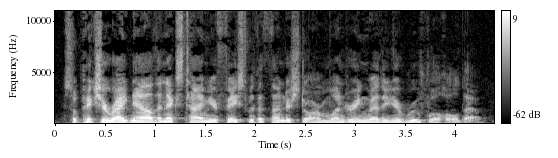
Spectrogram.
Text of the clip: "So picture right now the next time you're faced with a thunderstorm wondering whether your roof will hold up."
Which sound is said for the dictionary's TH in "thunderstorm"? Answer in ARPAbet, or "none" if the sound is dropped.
TH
